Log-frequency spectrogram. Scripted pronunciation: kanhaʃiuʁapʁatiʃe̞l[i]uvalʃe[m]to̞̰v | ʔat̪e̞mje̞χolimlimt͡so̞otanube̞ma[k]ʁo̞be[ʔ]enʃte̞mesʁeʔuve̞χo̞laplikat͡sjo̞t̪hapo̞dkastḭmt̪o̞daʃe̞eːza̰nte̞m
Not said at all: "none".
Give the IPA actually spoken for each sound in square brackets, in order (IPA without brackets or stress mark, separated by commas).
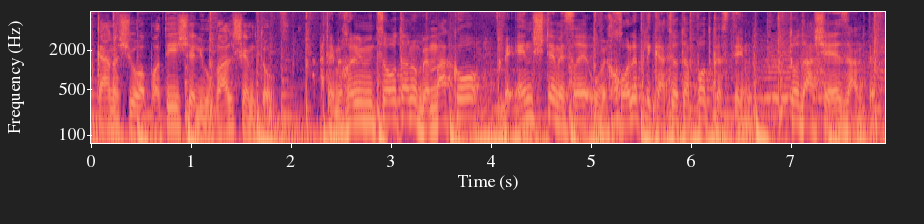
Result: j, m, k, ʔ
